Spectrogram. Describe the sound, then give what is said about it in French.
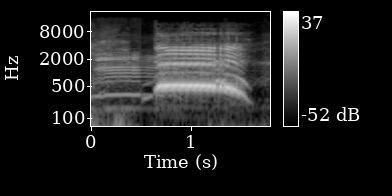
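A human voice calls out in a drawn-out, wavering bleat-like tone, starting low and then rising into a louder, trembling note that sags at the end, calling ewes to make them come. “est-ce que toi aussi tu arrives à faire pour appeler les brebis”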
